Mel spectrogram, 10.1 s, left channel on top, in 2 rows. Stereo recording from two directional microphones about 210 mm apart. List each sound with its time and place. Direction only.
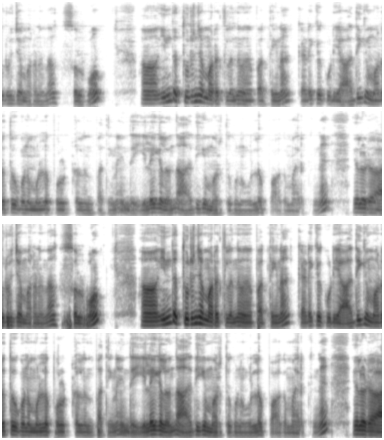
0.0 s speech: 50° right (ahead or behind)
5.3 s speech: 30° right (ahead or behind)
